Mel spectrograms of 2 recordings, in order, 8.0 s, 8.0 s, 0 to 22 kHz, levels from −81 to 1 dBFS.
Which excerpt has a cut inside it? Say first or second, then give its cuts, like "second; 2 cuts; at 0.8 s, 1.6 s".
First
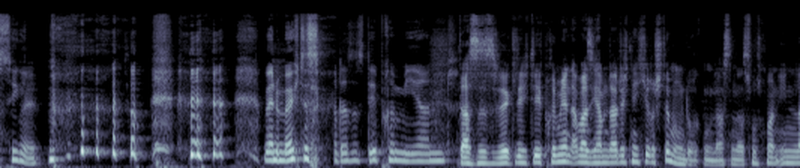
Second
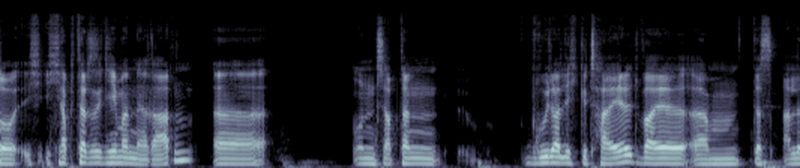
first; 1 cut; at 3.3 s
